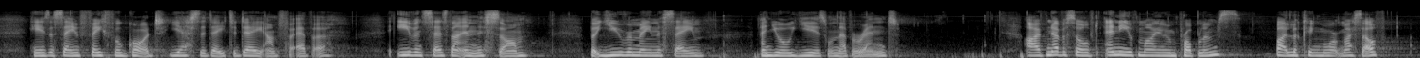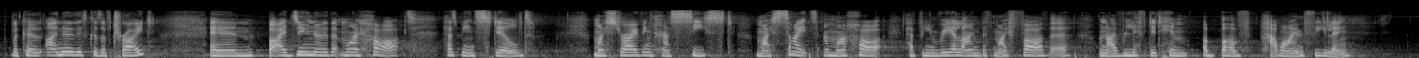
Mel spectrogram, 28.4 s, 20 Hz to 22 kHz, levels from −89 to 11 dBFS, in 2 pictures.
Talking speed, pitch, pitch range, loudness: 175 wpm, 205 Hz, 195-220 Hz, -23 LUFS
